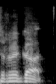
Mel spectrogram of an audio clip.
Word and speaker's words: ricotta: And it's not ricotta, it's rigot.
